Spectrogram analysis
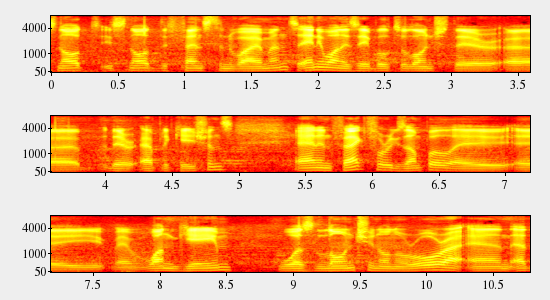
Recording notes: Live from Consensus 2023!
